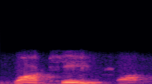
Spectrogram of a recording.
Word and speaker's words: Joachim: My first name is pronounced Joachim.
